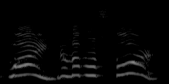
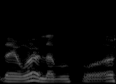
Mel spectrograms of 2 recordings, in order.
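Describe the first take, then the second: First: High, incredulous complaint; exasperated. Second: "were" stressed to mark the past. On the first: Retold or imitated. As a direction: protest in disbelief. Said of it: "And I'm like". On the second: Shown as a demonstration. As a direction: lean on "were" with a rising tune.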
